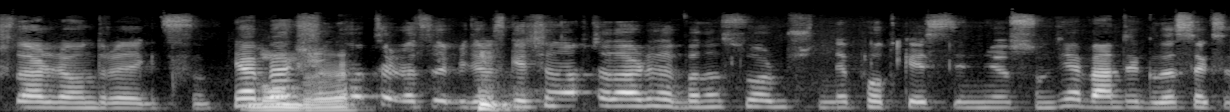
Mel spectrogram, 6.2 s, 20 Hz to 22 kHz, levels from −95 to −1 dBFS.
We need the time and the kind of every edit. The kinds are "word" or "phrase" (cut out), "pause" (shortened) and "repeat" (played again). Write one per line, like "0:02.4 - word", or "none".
0:01.1 - pause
